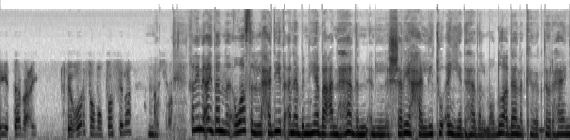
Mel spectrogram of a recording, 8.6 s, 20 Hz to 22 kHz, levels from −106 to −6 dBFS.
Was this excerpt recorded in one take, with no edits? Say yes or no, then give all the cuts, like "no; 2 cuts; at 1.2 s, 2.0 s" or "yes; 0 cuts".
no; 1 cut; at 2.3 s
